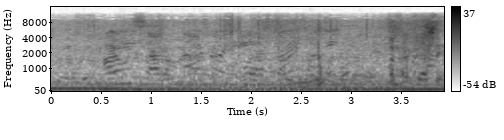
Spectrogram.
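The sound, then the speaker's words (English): A steady, loud engine drone rumbles inside a moving bus, its low hum shifting pitch slightly, while indistinct chatter from passengers murmurs underneath throughout. “We're on a bus, not a fucking zoo cart.”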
